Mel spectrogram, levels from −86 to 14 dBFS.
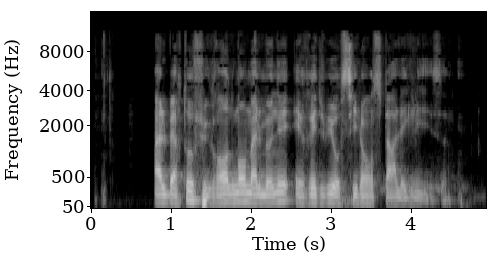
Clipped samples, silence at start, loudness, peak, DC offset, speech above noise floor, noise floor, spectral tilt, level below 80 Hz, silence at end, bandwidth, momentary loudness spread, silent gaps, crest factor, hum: under 0.1%; 0.8 s; -18 LUFS; -2 dBFS; under 0.1%; 57 dB; -76 dBFS; -5.5 dB/octave; -40 dBFS; 0.45 s; 11.5 kHz; 14 LU; none; 18 dB; none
